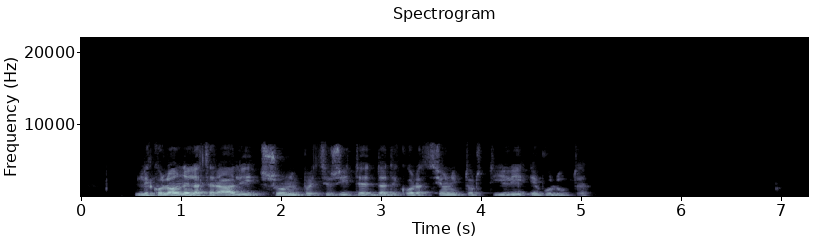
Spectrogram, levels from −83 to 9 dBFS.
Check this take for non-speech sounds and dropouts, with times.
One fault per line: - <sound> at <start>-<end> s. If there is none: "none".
none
